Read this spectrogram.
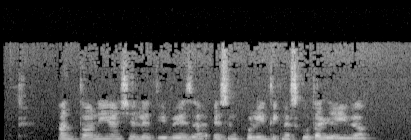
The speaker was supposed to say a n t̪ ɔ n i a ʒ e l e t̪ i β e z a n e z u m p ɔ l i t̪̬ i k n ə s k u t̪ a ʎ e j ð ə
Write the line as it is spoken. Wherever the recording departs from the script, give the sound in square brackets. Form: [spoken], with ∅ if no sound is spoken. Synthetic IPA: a n t̪ ɔ n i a ʒ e l e t̪ i β e z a [∅] e z u m p [u] l i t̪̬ i k n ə s k u t̪ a ʎ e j ð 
